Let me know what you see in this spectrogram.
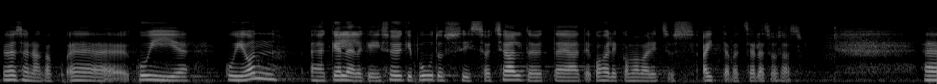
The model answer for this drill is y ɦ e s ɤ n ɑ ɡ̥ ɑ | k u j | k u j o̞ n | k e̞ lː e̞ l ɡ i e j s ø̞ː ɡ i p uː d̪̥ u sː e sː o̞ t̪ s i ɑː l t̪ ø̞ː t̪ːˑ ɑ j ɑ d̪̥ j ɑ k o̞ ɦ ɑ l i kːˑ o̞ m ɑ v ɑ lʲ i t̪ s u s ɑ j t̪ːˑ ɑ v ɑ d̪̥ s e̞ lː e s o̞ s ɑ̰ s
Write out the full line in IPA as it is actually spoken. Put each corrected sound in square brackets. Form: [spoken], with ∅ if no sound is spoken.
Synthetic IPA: y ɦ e s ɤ n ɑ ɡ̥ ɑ | k u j | k u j o̞ n | k e̞ lː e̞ l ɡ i e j s ø̞ː ɡ i p uː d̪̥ u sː [i] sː o̞ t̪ s i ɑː l t̪ ø̞ː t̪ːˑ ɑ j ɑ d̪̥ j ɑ k o̞ ɦ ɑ l i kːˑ o̞ m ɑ v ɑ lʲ i t̪ s u s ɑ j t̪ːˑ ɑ v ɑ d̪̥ s e̞ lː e s o̞ s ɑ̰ s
